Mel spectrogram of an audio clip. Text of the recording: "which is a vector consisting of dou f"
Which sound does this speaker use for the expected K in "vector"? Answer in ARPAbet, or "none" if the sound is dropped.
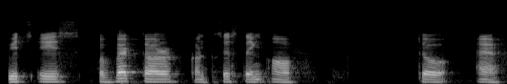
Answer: K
